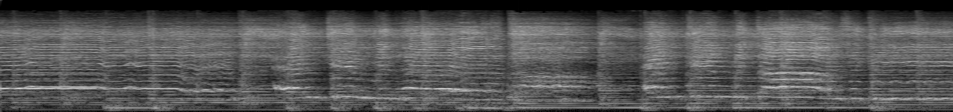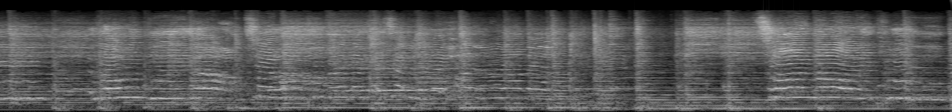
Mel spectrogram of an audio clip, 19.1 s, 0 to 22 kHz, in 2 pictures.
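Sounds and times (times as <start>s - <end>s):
women singing gospel duet: 0.0s - 15.6s, 16.9s - 19.0s
amplified instrumental backing: 0.0s - 19.0s.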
